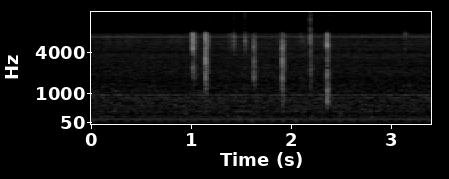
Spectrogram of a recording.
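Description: Beads click softly against each other.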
